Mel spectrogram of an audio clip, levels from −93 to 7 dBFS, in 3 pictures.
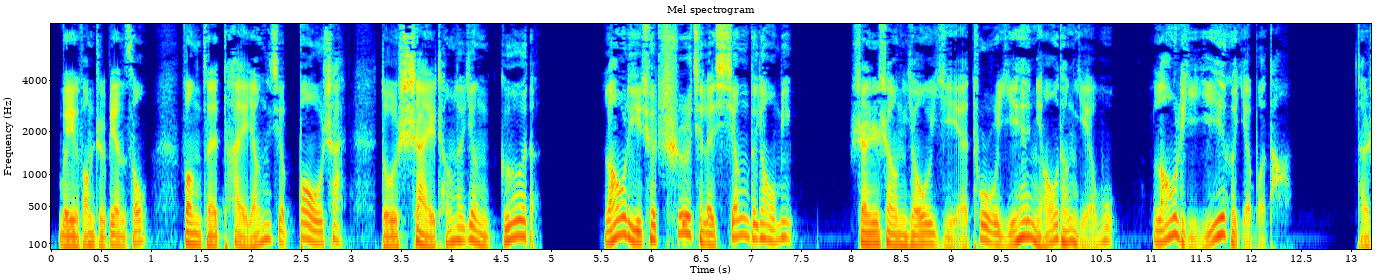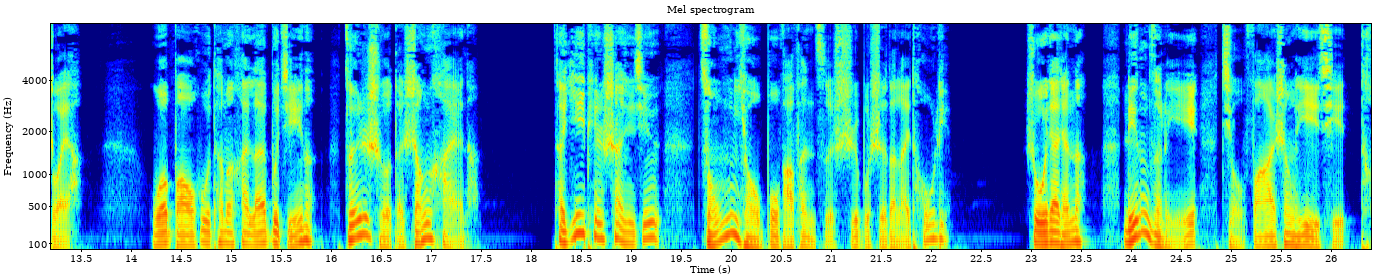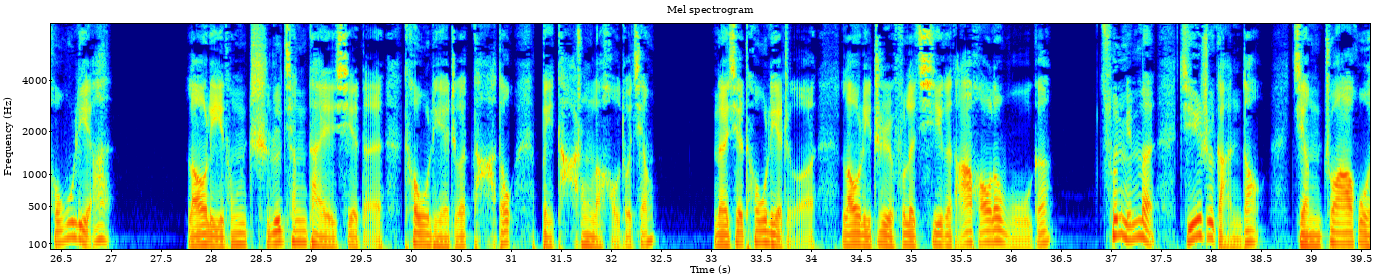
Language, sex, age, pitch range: Chinese, male, 20-39, 80-115 Hz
